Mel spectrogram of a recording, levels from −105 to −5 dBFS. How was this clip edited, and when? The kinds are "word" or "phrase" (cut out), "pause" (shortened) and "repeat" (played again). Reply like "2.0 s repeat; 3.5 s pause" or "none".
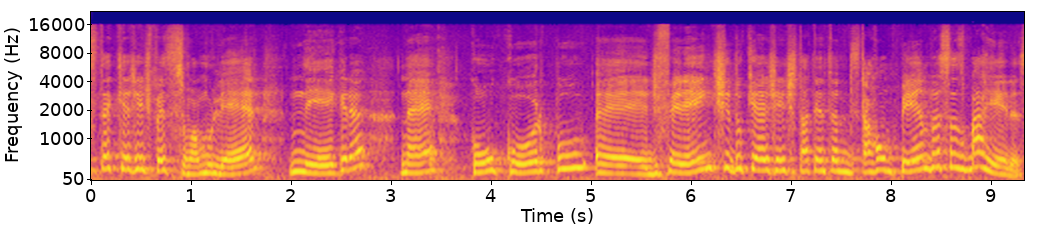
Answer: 7.6 s word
